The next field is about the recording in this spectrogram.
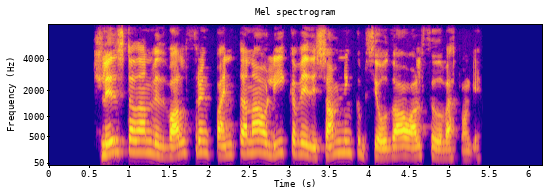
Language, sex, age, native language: Icelandic, male, 30-39, Icelandic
